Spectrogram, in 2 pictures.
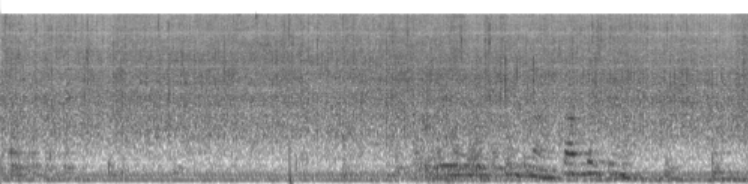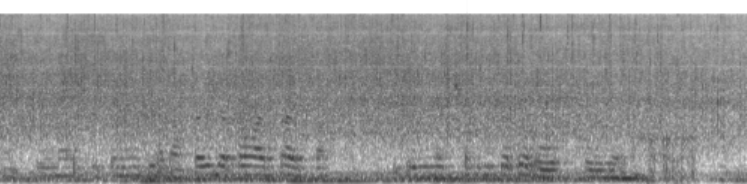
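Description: Diced potatoes and onions frying in a nonstick pan with a steady sizzle, turned over with a wooden spatula.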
